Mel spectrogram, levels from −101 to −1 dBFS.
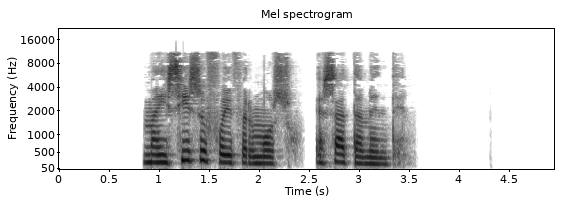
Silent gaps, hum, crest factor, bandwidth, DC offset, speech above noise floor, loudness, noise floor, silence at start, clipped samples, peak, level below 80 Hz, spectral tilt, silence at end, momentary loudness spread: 2.46-2.56 s; none; 16 dB; 11.5 kHz; under 0.1%; over 78 dB; -12 LUFS; under -90 dBFS; 0.85 s; under 0.1%; 0 dBFS; -62 dBFS; -3.5 dB/octave; 1.5 s; 12 LU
